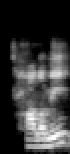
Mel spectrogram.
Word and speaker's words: Ptolemy: So in Egypt, it was ruled by a fellow named Ptolemy, with a silent P at the beginning, P-T-O-L-E-M-Y.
